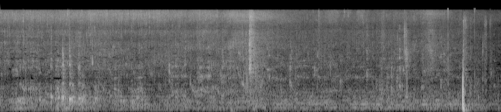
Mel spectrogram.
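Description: Water churning and fizzing in a glass aquarium test tank as a pump drives water through a DIY venturi that draws air into it. A single sharp knock near the end.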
